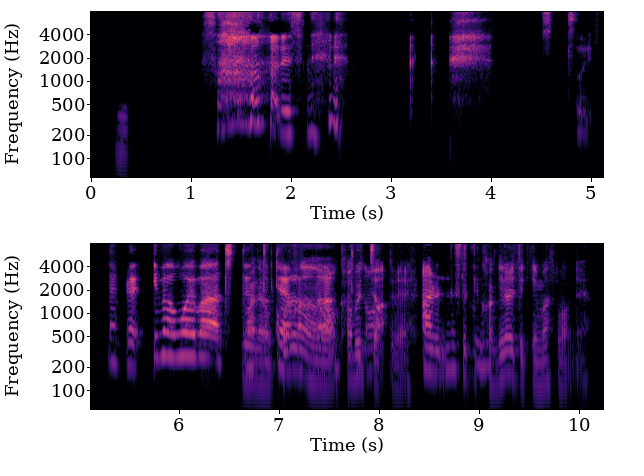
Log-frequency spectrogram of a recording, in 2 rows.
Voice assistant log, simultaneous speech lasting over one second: present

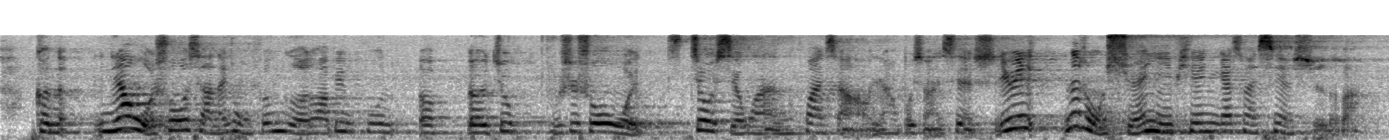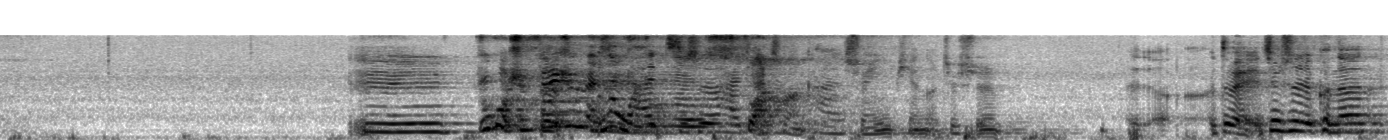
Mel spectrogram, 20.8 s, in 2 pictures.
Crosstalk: present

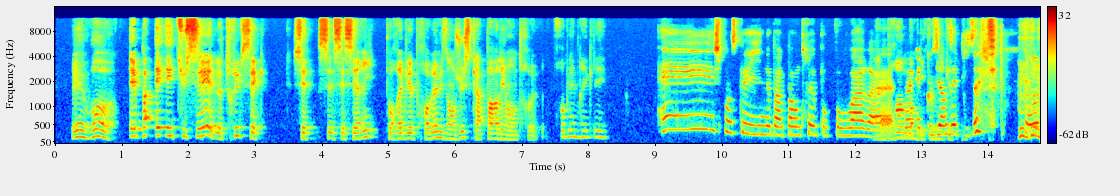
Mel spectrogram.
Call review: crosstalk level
present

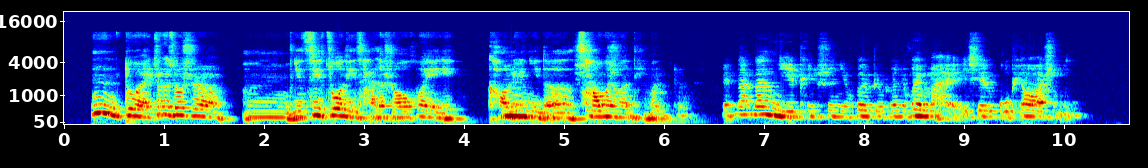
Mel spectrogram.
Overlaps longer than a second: present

